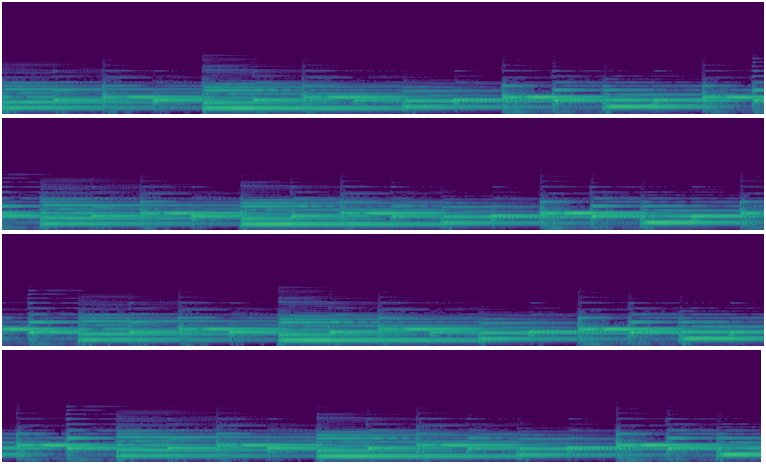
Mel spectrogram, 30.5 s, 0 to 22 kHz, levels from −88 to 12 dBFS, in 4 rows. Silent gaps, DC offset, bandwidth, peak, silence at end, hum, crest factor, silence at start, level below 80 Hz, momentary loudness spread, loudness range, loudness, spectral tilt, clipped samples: none; under 0.1%; 2.7 kHz; -14 dBFS; 0 s; none; 12 dB; 0 s; -60 dBFS; 5 LU; 1 LU; -28 LUFS; -14 dB/octave; under 0.1%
